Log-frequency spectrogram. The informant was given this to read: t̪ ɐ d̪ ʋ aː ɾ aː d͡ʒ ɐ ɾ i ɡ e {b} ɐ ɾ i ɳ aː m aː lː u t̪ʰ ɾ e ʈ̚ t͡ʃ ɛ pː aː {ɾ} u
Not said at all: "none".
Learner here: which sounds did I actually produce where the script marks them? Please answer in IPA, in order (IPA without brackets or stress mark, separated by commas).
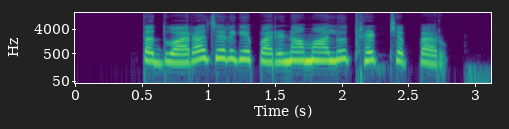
p, ɾ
